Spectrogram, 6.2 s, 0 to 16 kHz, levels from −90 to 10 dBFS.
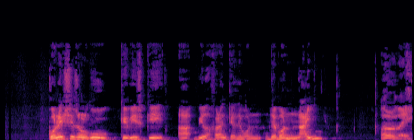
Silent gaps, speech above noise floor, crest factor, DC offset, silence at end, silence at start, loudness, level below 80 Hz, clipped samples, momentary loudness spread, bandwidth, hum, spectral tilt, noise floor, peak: none; 47 dB; 20 dB; under 0.1%; 0.05 s; 0.75 s; -20 LUFS; -74 dBFS; under 0.1%; 11 LU; 11 kHz; none; -6 dB/octave; -67 dBFS; -2 dBFS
